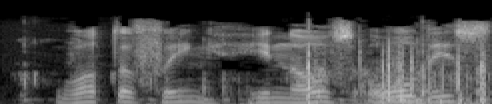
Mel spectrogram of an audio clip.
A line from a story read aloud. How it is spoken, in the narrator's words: I murmured in a low voice to myself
